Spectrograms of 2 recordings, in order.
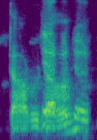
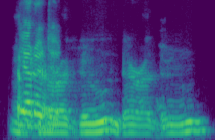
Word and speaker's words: Dehradun: my experimental farm in, how do you say, Darudan? Dehradun.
